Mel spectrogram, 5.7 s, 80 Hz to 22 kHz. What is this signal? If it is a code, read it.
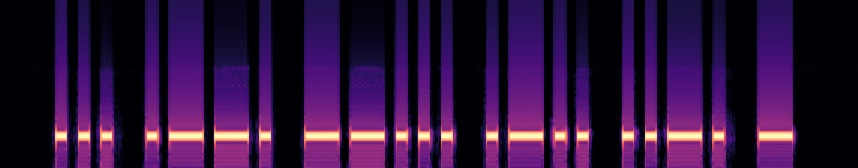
Morse code, heard as a keyed tone, about 16 wpm, 800 Hz. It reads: SP7LFT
